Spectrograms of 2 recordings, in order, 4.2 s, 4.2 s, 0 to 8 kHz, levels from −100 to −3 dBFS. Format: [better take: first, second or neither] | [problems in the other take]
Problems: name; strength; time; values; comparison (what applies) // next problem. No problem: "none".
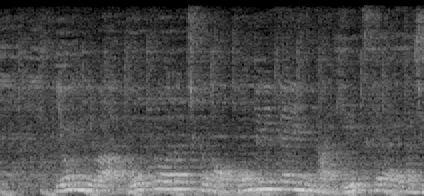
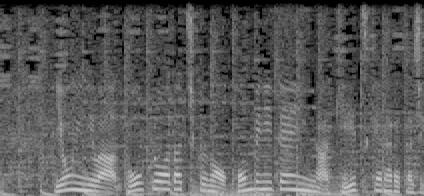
second | room echo; dies away in 1 s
